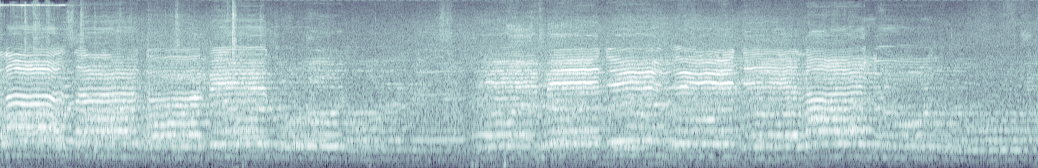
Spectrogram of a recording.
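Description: Voices singing a slow, melodic chant in high register with long held notes, dipping briefly about four seconds in and fading near the end.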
